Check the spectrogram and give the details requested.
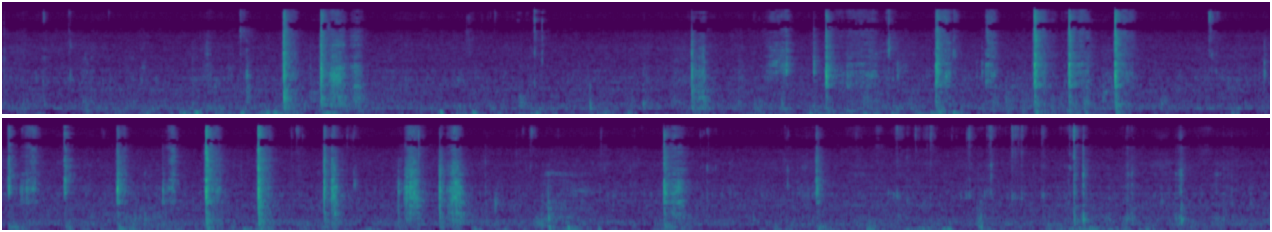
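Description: Eating crispy fried chicken wings: irregular sharp crunches and clicks of biting and chewing, thickest in the middle and thinning out near the end.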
